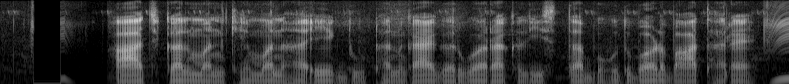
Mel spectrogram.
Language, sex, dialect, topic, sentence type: Chhattisgarhi, male, Western/Budati/Khatahi, agriculture, statement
